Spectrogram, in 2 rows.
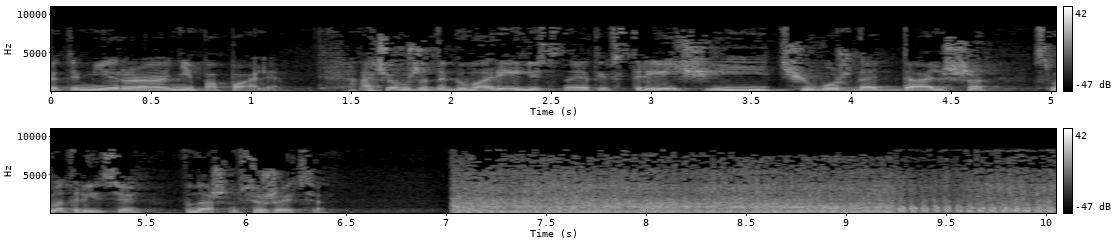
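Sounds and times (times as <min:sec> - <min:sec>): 
speech: 0:00.0 - 0:06.6
helicopter flying overhead: 0:07.0 - 0:10.0.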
